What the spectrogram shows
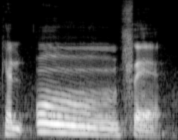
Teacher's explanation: noon, there's nothing on top, nothing down, so I omit it but leave a little bit of humming. كالأنثى, ثاء فتحة, ثاء.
